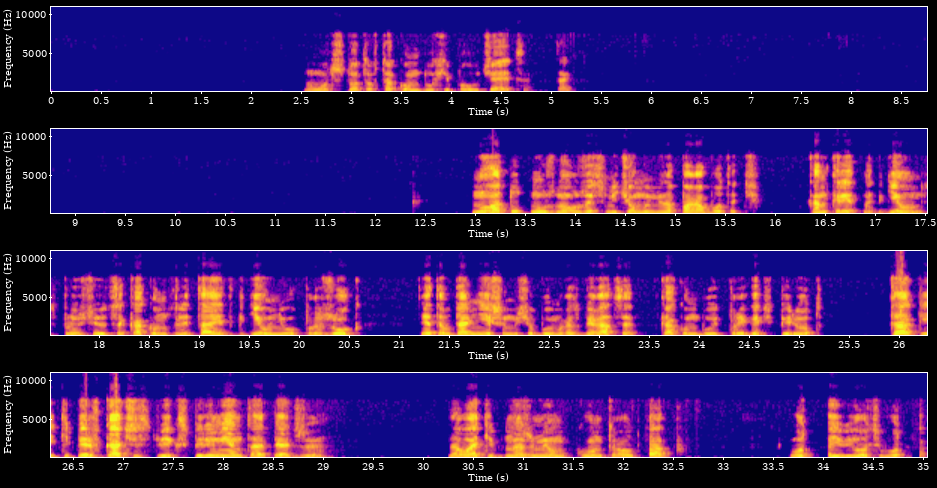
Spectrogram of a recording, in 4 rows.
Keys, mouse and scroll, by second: 4.1-5.3 scroll up 4, 5.3 scroll up 2, 5.5 shift+middle click, 6.1-6.8 scroll down 3, 6.9 middle click, 9.1 middle click, 9.7-11.1 scroll down 1, 11.1-11.7 scroll down 1, 11.1 KP_1, 26.3-27.1 scroll up 8, 27.2 middle click, 29.2-29.8 scroll up 1, 29.8 scroll up 1, 32.7 ctrl+Tab.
